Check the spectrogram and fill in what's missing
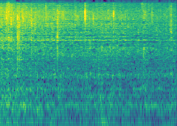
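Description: Chopped tomato tipped into a pan of lightly browned onions for palak chicken, giving a steady close sizzle and frying hiss with faint stirring over the whole short moment.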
